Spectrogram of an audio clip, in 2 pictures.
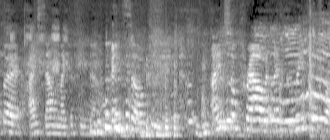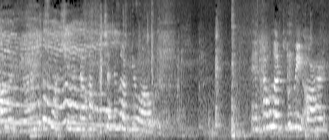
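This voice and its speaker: A woman wrapping up a family reunion with loud, heartfelt, halting remarks full of fillers. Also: sits high. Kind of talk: emotional closing remarks. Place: large room at family gathering. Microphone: distant from recorder. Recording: echoey room, distant, loud noise.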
